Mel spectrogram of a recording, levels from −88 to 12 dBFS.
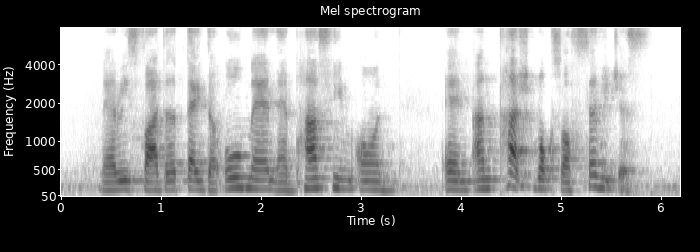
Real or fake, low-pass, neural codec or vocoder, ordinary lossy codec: fake; none; codec, 16 kHz, 2 kbps, X-Codec, HuBERT features, trained on general audio; none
